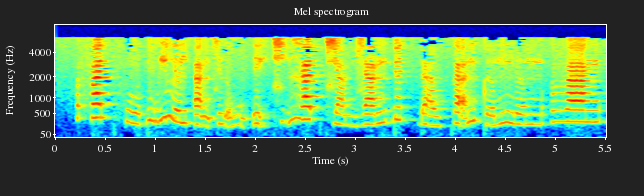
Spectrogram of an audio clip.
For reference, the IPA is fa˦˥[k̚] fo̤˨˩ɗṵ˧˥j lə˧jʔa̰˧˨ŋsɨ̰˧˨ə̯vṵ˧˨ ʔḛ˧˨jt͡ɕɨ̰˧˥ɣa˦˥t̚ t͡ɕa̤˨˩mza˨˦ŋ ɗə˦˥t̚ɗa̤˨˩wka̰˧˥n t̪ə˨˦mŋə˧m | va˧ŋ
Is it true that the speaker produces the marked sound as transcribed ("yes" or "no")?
no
